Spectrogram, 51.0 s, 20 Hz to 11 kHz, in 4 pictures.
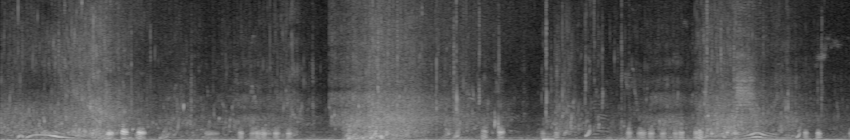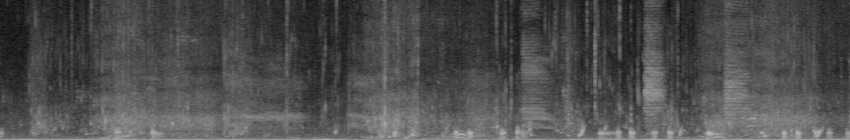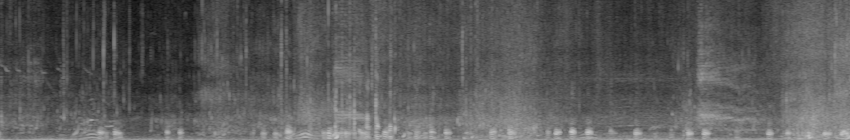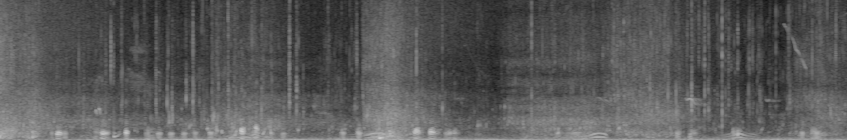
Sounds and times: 0.2s male and female calls 2.2s
10.4s male and female calls 12.3s
18.0s calls from herring gulls 18.6s
18.0s black-headed gulls 18.7s
19.5s black-headed gulls 45.4s
19.5s calls from herring gulls 45.4s
29.4s male and female calls 40.7s

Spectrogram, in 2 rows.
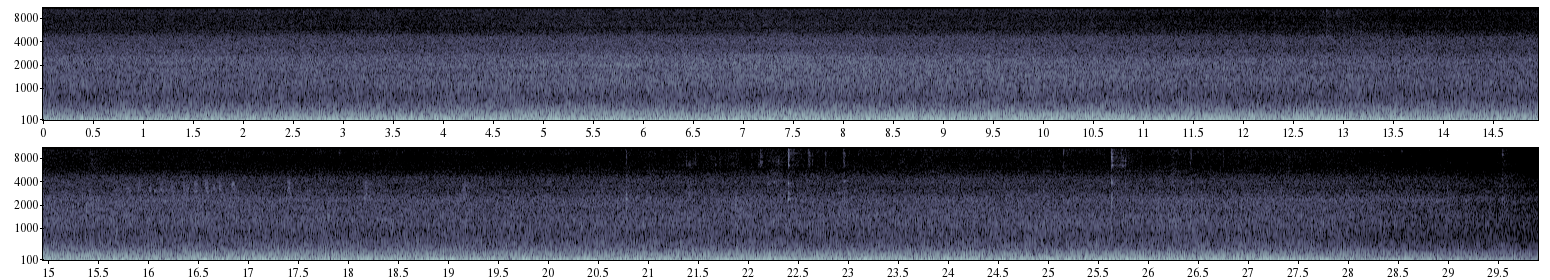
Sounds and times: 14.4s Traffic Sound 29.9s

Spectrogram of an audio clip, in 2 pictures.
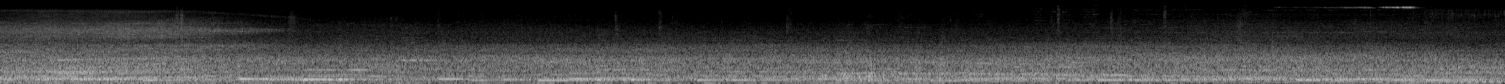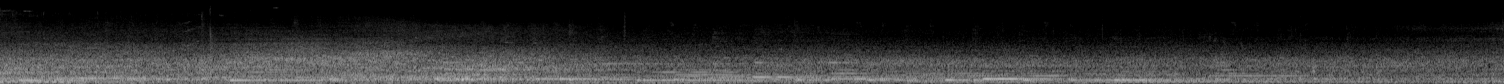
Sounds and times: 0.0s guitar through cheap amplifier 28.9s
0.0s streetcars 30.0s
0.0s traffic 30.0s

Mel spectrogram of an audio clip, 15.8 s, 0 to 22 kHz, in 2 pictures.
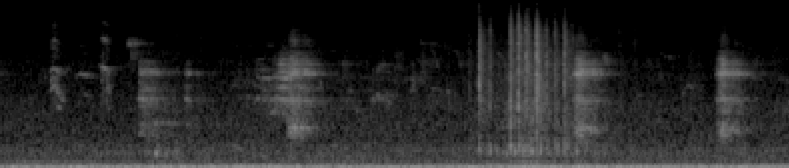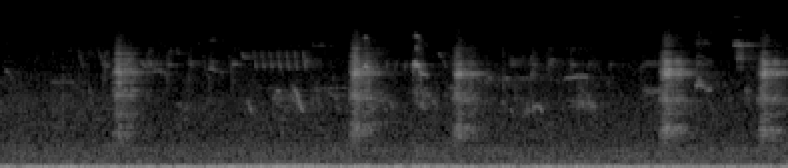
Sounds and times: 6.8s blackbird 15.7s
9.0s red-legged partridge 15.7s

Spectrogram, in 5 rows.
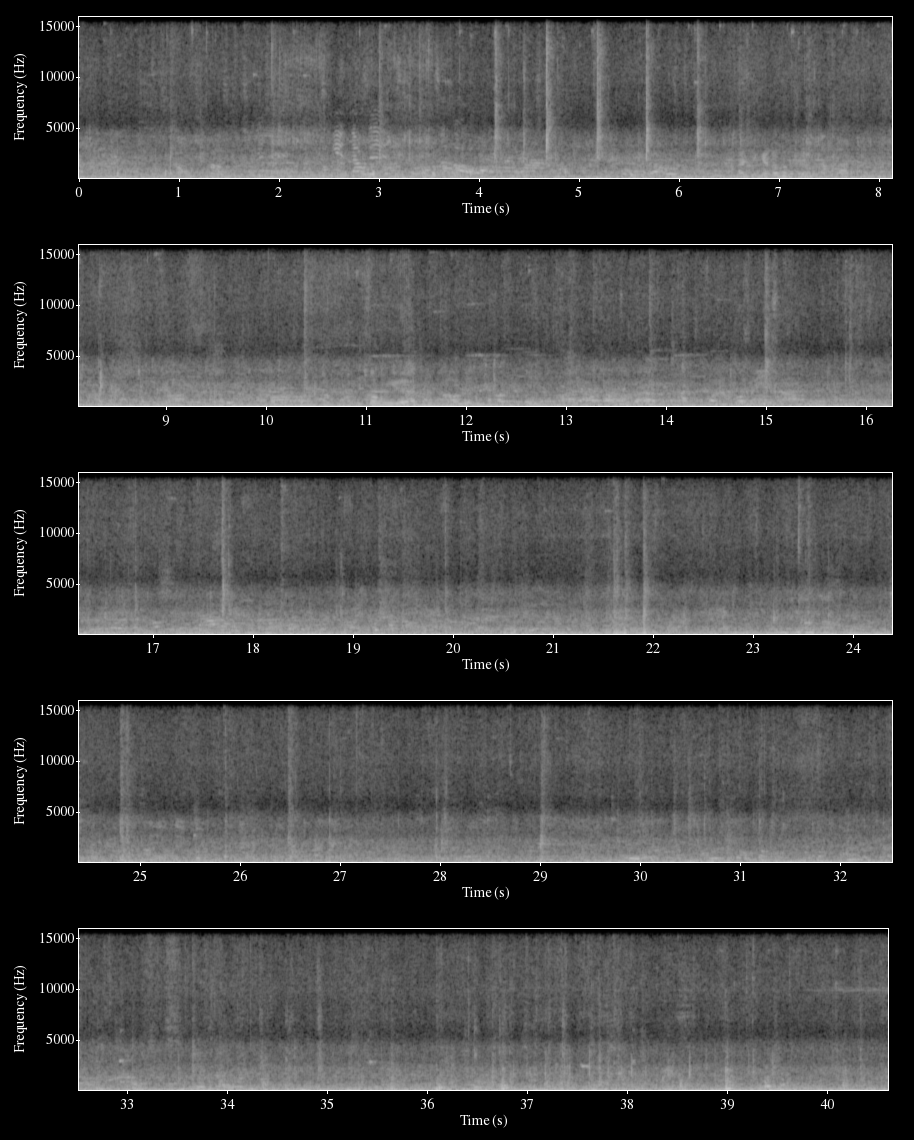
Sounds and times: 0.0s walking into the Taipei Main Station 40.6s

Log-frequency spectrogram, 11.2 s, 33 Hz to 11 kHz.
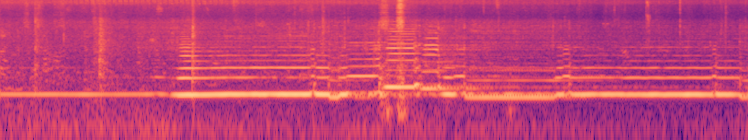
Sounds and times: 0.0s Technicians talking 11.2s
0.0s different instrument sounds 11.2s
0.0s distant audience movements 11.2s
0.0s playing the trumpet 11.2s
5.7s a coughing 6.4s

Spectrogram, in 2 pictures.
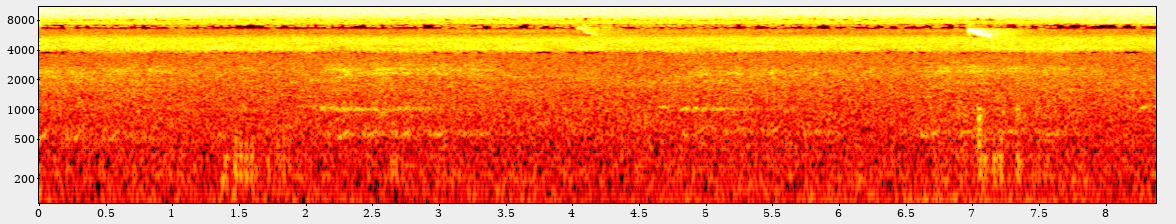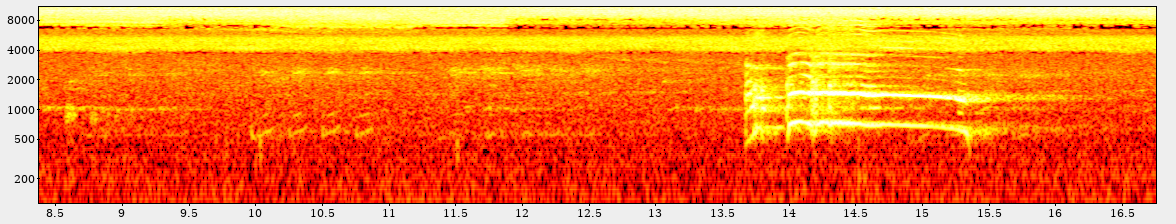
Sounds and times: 0.0s Song of the night of spotted frogs 16.7s
13.7s sound of the rooster 15.8s

